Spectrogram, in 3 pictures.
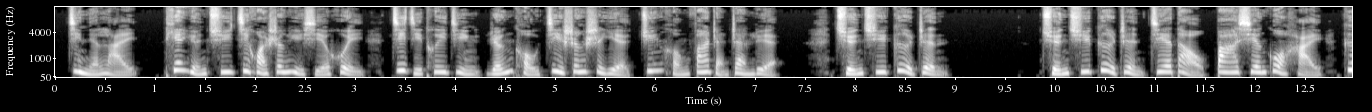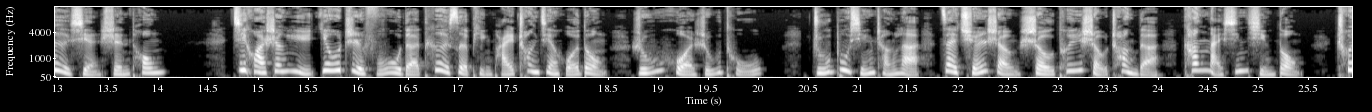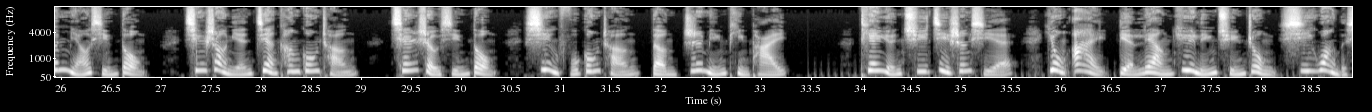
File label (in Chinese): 女, 解说; 天元区计生协会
